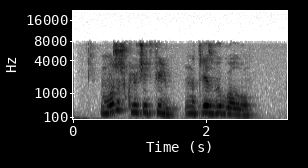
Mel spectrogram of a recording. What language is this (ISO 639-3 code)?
rus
